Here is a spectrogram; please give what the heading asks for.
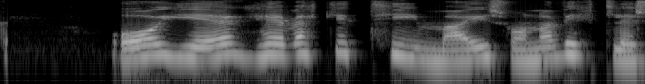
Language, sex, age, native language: Icelandic, female, 50-59, Icelandic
